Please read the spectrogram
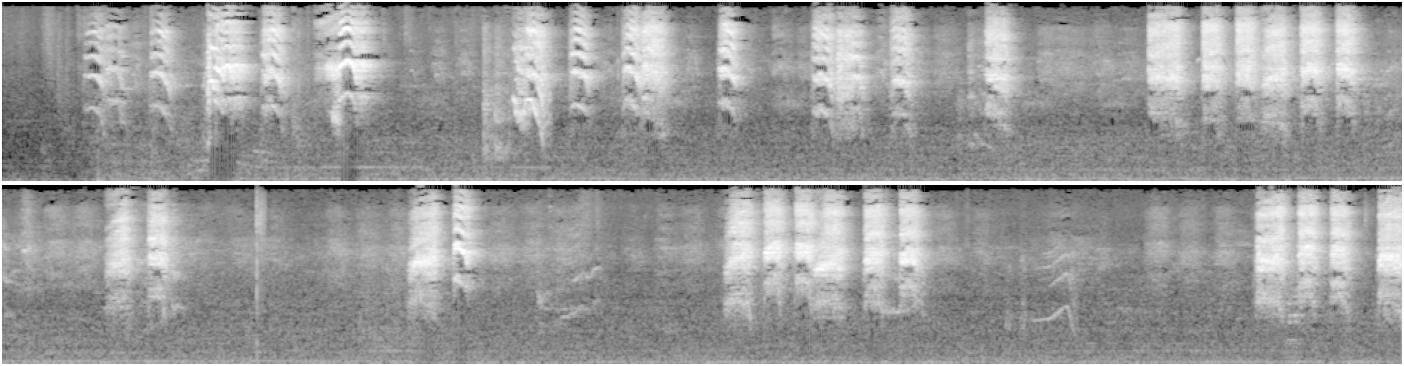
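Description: Alexandrine parakeets calling in quick bursts of several calls, a new burst every few seconds.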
